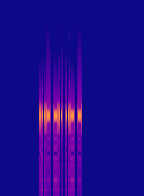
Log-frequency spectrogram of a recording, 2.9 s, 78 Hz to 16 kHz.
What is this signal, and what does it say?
Morse code, heard as a keyed tone, about 47 wpm, 700 Hz. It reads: VDUT
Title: Four Challenging Letter-Number Combinations 50wpm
